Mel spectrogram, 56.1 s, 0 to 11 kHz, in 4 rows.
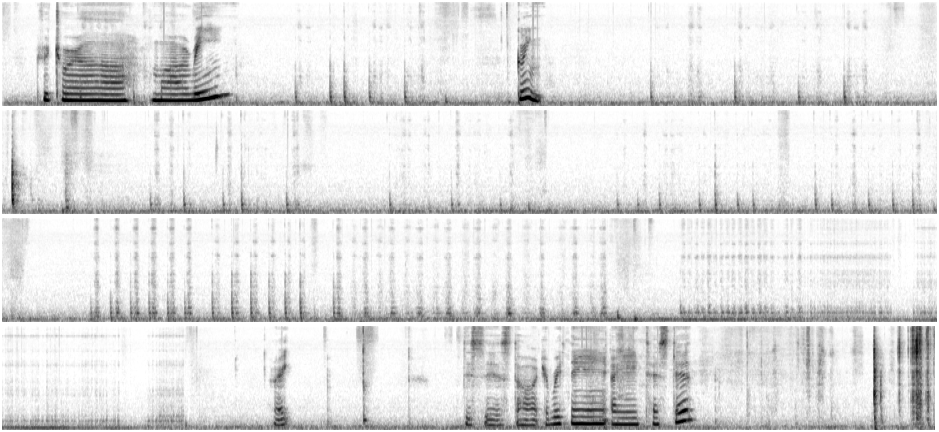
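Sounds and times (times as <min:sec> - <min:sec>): pen scratching on paper: 0:04.4 - 0:07.0, 0:09.7 - 0:13.0, 0:16.2 - 0:18.7, 0:19.8 - 0:22.0, 0:23.2 - 0:28.0, 0:29.4 - 0:37.4, 0:38.2 - 0:44.9.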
